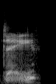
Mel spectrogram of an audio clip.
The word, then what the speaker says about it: Dev: Oh, also I have been pronouncing Dev's name wrong. It's actually pronounced Dave.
